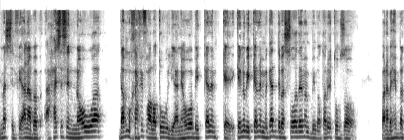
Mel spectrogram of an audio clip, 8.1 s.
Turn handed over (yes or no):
no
